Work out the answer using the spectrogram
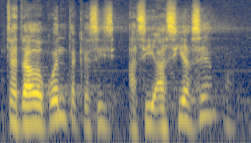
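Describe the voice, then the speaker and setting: Male preacher, high bright voice, rhetorical call-and-response questions, hushed then loud, echoey hall reverb. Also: racing. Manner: swings between hushed and loud emphatic bursts. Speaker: pastor. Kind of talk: sermon.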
